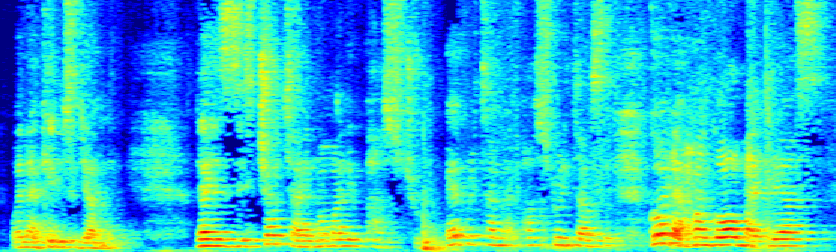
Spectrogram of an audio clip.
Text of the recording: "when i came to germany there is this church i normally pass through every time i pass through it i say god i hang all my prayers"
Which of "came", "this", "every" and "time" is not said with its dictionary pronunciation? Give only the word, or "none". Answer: this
